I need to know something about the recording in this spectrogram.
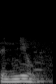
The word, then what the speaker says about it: nu: How to pronounce this symbol here? That is nu.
